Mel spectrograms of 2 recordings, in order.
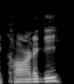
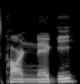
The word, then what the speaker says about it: Carnegie: for a lot is I say Carnegie, and people are like, no. Carnegie? It's Carnegie, and I'm like, no, dude, it's Carnegie. It's spelled Carnegie. So I'll take the L on that. I understand I'm in the wrong there.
